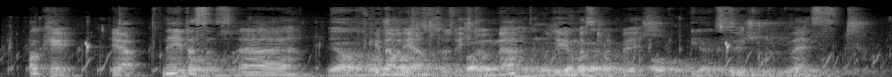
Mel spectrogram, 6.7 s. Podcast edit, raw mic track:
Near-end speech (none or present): present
